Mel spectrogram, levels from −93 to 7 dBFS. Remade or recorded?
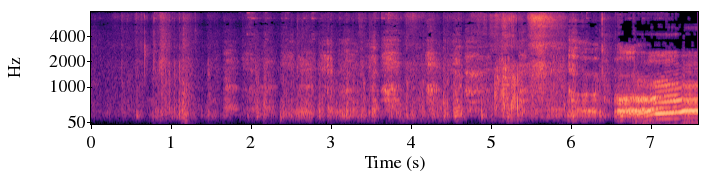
recorded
